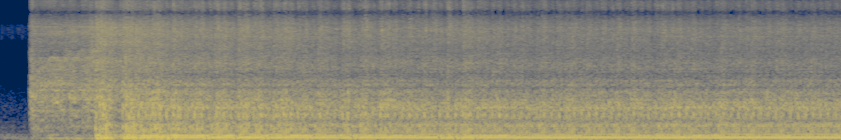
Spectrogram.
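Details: Freshly built deckplate Cummins diesel before break-in, injector plugs unplugged, cranked in neutral to build oil pressure: after starter engages, steady low even churning at one speed without catching; normal priming crank without firing.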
